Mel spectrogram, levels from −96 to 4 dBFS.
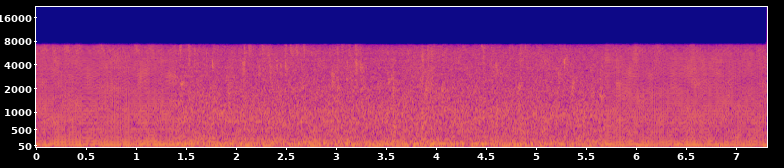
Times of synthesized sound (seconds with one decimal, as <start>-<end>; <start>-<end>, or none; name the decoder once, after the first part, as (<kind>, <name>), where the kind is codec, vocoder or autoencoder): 0.0-1.4 (vocoder, WaveNeXt); 5.7-7.3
